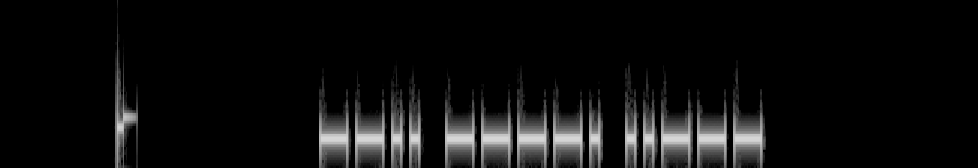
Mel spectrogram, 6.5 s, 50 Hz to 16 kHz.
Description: Morse code, heard as a keyed tone, about 20 wpm, 700 Hz. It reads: Z92
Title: Three Letter-Number Combinations - 20wpm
